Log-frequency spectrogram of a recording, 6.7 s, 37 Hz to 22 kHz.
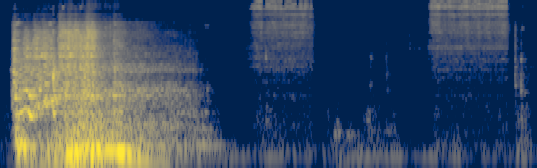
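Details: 1984 Corvette 350, Crossfire injection swapped for an Edelbrock carburetor and intake, fuel pump not yet hooked up: a short burst of rough catching that dies, then two brief cranks that never fire, likely fuel-starved; crank no start.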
